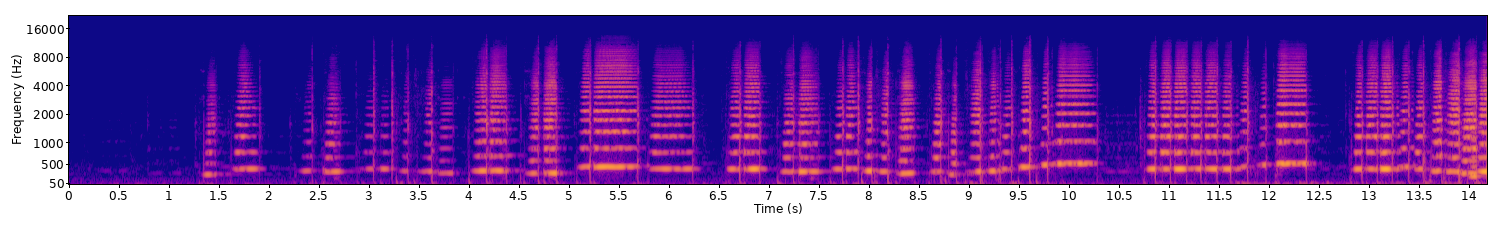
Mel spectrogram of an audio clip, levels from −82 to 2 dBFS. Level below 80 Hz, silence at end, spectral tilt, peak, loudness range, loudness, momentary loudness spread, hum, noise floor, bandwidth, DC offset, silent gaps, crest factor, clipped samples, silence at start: -54 dBFS; 0 s; -2 dB/octave; -6 dBFS; 12 LU; -26 LUFS; 17 LU; none; -61 dBFS; 13 kHz; under 0.1%; none; 22 dB; under 0.1%; 1.35 s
